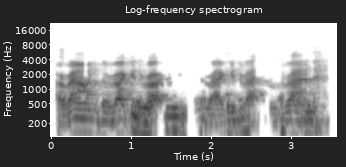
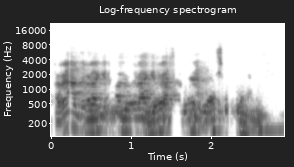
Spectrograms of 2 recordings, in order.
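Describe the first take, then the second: First: It is said fast. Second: It is said very fast.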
